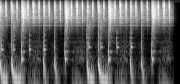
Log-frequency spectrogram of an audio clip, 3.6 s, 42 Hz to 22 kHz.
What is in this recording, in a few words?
Big Beat Drumloops, 138 BT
